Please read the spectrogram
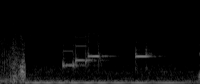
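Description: Short electronic beeps from a handheld device: a quick run of notes stepping up in pitch, then two more beeps at one pitch.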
